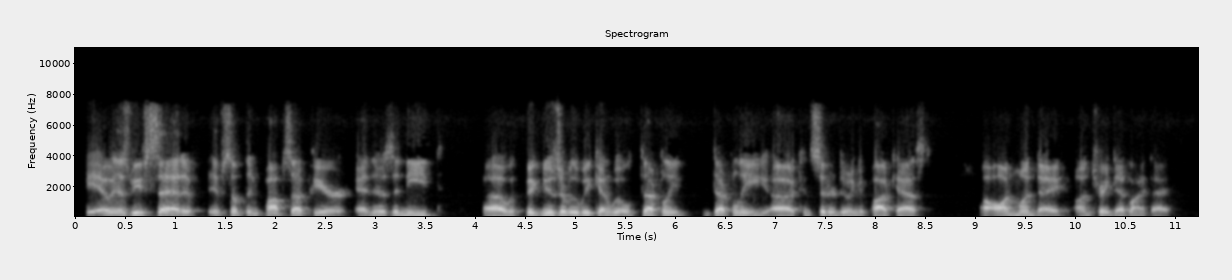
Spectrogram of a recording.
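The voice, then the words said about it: Sick, strained voice. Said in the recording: “Sorry for my voice and the constant sneezing in the background, if you can hear it. Fighting through it right now.”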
